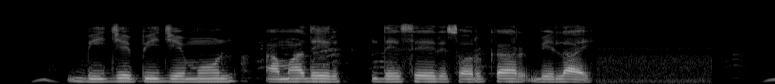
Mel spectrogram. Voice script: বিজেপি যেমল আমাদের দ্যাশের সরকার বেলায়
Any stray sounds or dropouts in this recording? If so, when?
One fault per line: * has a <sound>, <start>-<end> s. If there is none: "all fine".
all fine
